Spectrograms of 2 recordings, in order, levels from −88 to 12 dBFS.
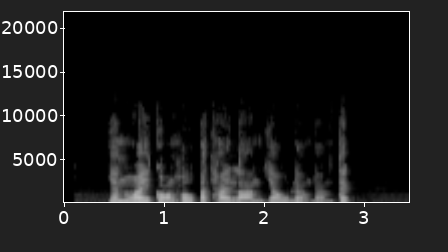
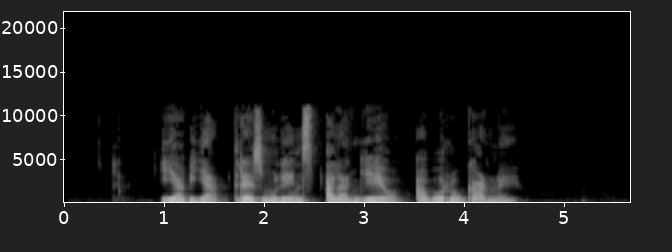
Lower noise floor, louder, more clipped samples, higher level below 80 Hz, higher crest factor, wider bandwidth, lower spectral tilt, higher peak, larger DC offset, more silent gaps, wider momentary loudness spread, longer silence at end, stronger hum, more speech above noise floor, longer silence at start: about the same, -72 dBFS vs -72 dBFS; about the same, -27 LUFS vs -25 LUFS; neither; about the same, -68 dBFS vs -64 dBFS; about the same, 22 dB vs 18 dB; about the same, 10.5 kHz vs 11.5 kHz; about the same, -6.5 dB/octave vs -5.5 dB/octave; about the same, -6 dBFS vs -8 dBFS; neither; neither; first, 12 LU vs 8 LU; second, 0.65 s vs 1.15 s; neither; about the same, 45 dB vs 47 dB; second, 0.45 s vs 0.95 s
